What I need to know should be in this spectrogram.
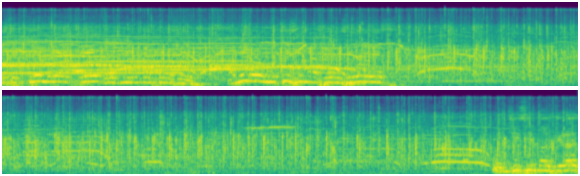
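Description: A crowd chatters and claps.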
